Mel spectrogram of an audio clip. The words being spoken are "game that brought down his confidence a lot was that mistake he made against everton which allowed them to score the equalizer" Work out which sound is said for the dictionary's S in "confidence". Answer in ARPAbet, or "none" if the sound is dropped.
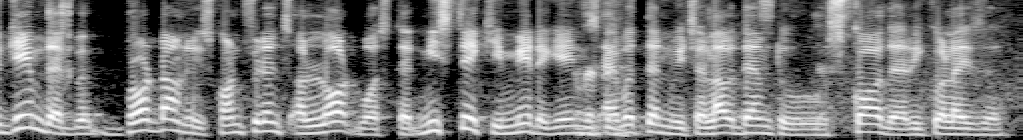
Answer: S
